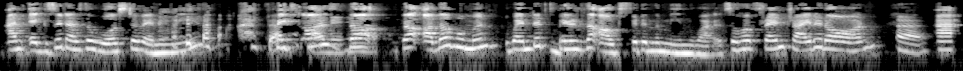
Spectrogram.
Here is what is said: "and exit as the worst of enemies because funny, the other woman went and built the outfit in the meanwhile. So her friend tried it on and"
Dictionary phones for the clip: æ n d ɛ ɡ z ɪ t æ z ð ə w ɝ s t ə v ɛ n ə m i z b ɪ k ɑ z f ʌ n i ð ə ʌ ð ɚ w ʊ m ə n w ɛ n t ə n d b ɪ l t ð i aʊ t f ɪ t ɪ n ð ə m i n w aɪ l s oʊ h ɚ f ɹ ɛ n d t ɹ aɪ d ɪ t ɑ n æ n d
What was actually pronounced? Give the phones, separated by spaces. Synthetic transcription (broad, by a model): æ n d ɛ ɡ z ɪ t æ z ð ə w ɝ s t ə v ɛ n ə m i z b ɪ k ɑ z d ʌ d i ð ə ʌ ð ɚ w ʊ m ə n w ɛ n t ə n b ɪ l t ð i aʊ t f ɪ t ɪ n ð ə m i n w aɪ l s oʊ h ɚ f ɹ ɛ n d t ɹ aɪ d ɪ t ɑ n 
